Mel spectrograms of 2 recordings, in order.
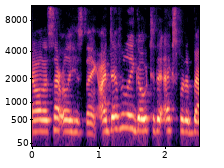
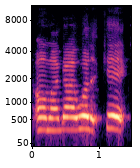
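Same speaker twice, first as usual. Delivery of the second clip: unenthusiastic commentary. Retold or imitated. Imitating a coworker commentating on a kick, unenthusiastic. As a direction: call the kick without much enthusiasm, near everyday pitch. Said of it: "And she'd be like".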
